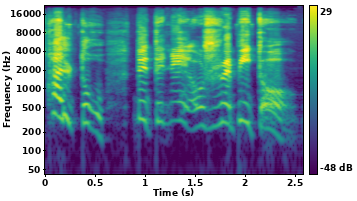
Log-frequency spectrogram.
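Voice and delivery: high, loud frantic cry; frantic shout. A narrator's reading. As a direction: yell to stop them, frantic. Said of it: "gritaba Gregory frenético". (grito frenético)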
